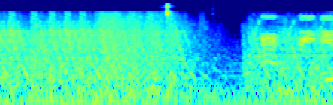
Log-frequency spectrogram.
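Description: A blaster rifle fires rapid bursts of energy shots.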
